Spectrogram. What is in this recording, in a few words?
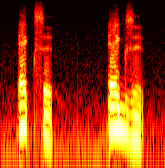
"exit", English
